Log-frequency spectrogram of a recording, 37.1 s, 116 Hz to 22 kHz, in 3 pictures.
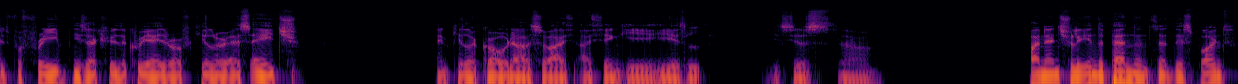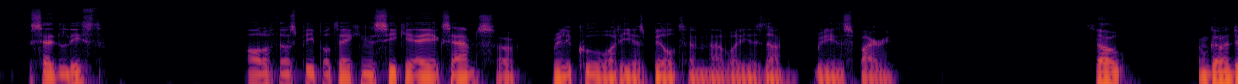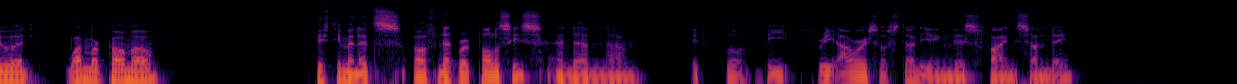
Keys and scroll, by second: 23.5 super+3.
